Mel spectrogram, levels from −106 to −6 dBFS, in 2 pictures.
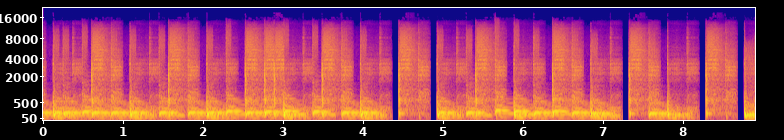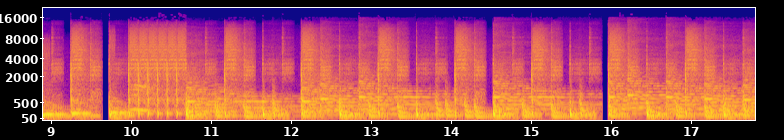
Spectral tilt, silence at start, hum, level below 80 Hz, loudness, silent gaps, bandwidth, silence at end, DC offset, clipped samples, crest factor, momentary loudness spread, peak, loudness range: -5 dB/octave; 0 s; none; -34 dBFS; -17 LUFS; 4.36-4.43 s, 4.83-4.92 s, 7.24-7.31 s, 8.20-8.27 s, 8.68-8.76 s, 9.64-9.71 s, 15.88-15.95 s; 14.5 kHz; 0 s; 0.3%; under 0.1%; 16 dB; 5 LU; 0 dBFS; 2 LU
